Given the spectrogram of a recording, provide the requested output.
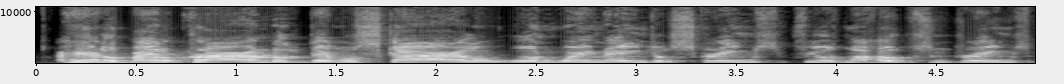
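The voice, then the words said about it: Singing in put-on redneck accent. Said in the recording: “do an impression of your of me ... weird ... redneck impression from TikTok ... an impersonation of what Denise says that I sound like”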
